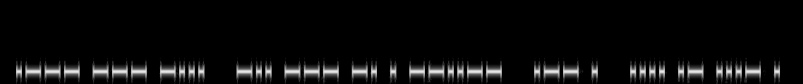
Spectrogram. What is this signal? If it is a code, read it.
Morse code, heard as a keyed tone, about 25 wpm, 600 Hz. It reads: JOB DONE, WE HAVE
